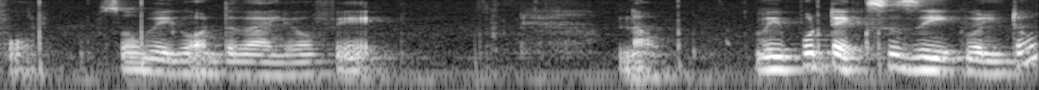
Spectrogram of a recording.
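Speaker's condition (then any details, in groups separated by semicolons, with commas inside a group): No condition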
